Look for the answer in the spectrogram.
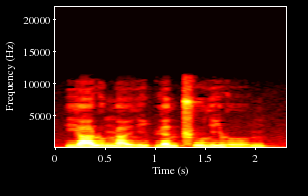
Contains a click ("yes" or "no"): no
